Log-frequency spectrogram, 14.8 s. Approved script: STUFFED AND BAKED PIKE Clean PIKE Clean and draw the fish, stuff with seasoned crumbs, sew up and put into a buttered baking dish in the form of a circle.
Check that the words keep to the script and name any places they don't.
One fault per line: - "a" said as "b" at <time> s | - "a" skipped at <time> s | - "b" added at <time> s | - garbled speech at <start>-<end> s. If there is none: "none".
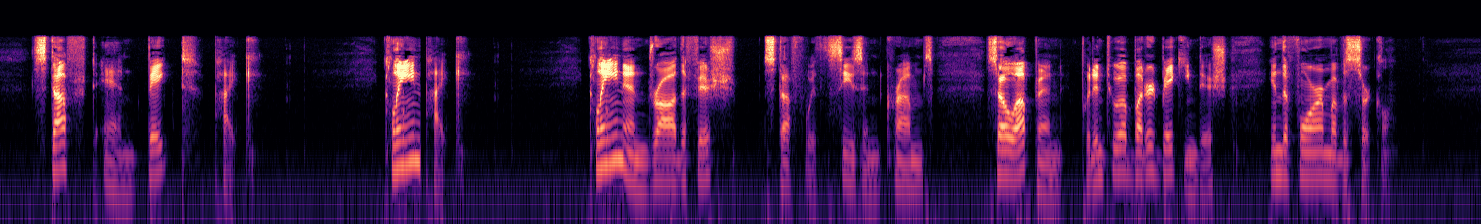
none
